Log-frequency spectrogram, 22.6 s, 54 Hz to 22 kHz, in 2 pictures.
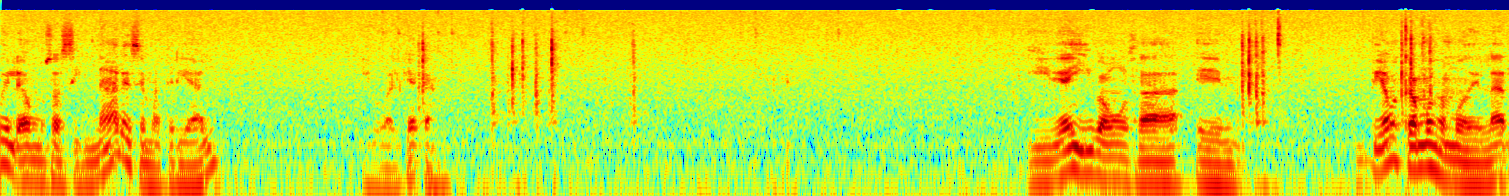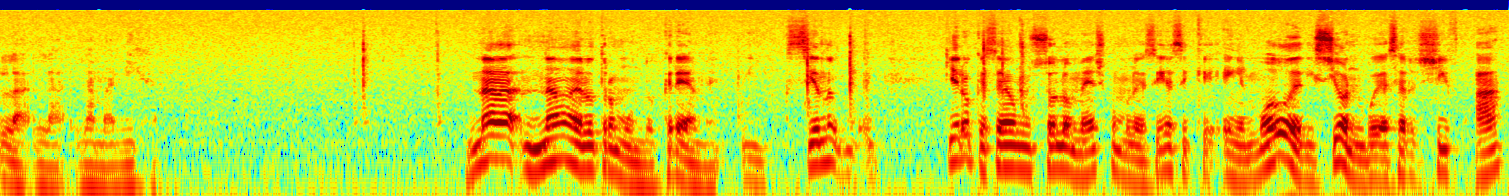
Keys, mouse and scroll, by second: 0.4-0.7 scroll down 1, 0.9-1.9 drag, 2.8 click, 3.1 shift+right click, 3.2 shift+right click, 3.9 ctrl+shift+z, 4.2 ctrl+shift+right click, 5.5 right click, 6.1 right click, 6.6 scroll down 2, 6.8 right click, 9.5 alt+Tab, 10.7 alt+Tab, 13.3-13.6 scroll up 2, 14.1 shift+click, 14.7-16.0 shift+scroll down 2, 16.0-16.4 scroll down 1, 17.3 Tab, 18.8 shift+a.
